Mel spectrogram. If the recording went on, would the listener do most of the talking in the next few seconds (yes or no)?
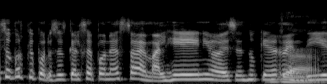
no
